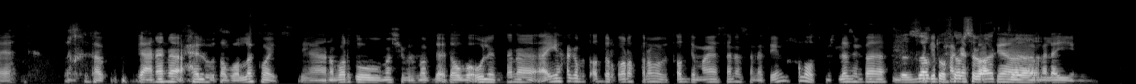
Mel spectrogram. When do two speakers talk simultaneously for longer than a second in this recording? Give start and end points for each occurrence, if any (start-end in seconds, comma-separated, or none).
8.9-10.4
